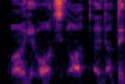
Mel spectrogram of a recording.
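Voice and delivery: put-on gruff old voice. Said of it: "Really gruff old long shot".

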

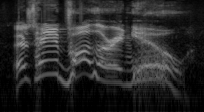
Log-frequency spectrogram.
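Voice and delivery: talking with mouth full of food. Retelling what they asked while eating a biscuit, acting out talking with mouth full. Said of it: "half my mouth full".

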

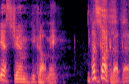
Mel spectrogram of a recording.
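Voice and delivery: plain, matter-of-fact tone with swooping pitch. Imagining how Lois would answer when caught: matter-of-fact, imitating Lois. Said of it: "Lois being very matter of fact and being like".

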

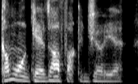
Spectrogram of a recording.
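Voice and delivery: hushed, muttered, bitter army sergeant voice. Mocking how the other speaker sounds, acting out a mock-bitter Vietnam War sergeant. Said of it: "you sound like a bitter sergeant from a fucking Vietnam War".

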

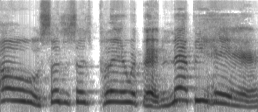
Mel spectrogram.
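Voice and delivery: high, slow mock lady voice. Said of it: "She was like".

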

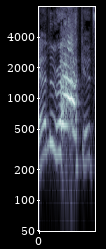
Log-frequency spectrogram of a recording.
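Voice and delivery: very high, very loud cracking note. Retelling a botched anthem high note: imitating a voice crack on a high note. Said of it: "voice cracked like he was going through puberty".

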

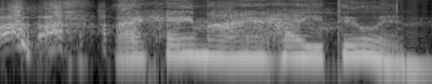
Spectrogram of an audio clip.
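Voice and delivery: very high, very slow, unhurried voice. Doing an impression of the other speaker at home: impression of the other speaker. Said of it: "an impression of you to my wife".

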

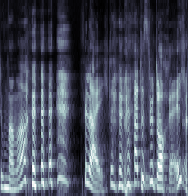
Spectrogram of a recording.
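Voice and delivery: sheepish, laughing through. Speaker retells creeping back to their mom, retelling a sheepish admission. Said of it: "bin dann ganz kleinlaut wieder zu meiner Mama angekrochen".

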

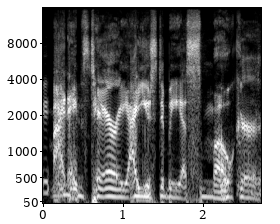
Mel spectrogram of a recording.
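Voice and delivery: put-on very loud, old heavy-smoker waitress voice. Imitating a woman who talks like an old 1950s bar waitress, heavy-smoker waitress voice. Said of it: "She's just a heavy smoker".

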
